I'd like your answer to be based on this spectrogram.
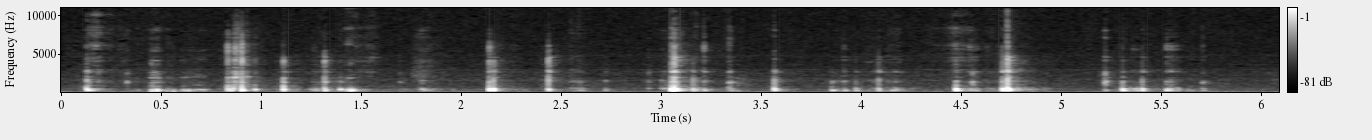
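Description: Long nails scratch and tap across the flat wooden lid of a box with a small wooden knob. The result is a quiet, irregular string of short, dry clicks and brief scratchy rubs with a woody, midrange tone and almost no ring.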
